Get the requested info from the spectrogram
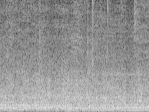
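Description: Steady drone of race car engines running on the speedway oval, heard from the grandstand, with a low engine note rising slightly in the second second.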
